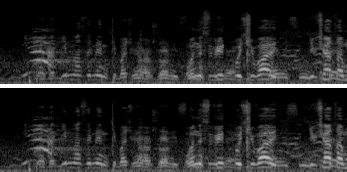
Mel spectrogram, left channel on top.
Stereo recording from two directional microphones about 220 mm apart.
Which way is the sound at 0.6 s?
40° right (ahead or behind).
